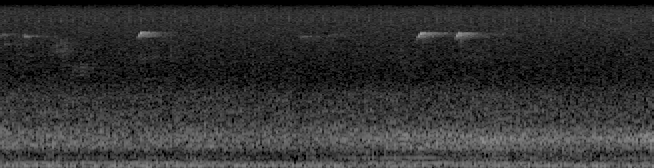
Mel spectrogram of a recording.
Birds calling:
Black-capped Chickadee (Poecile atricapillus)

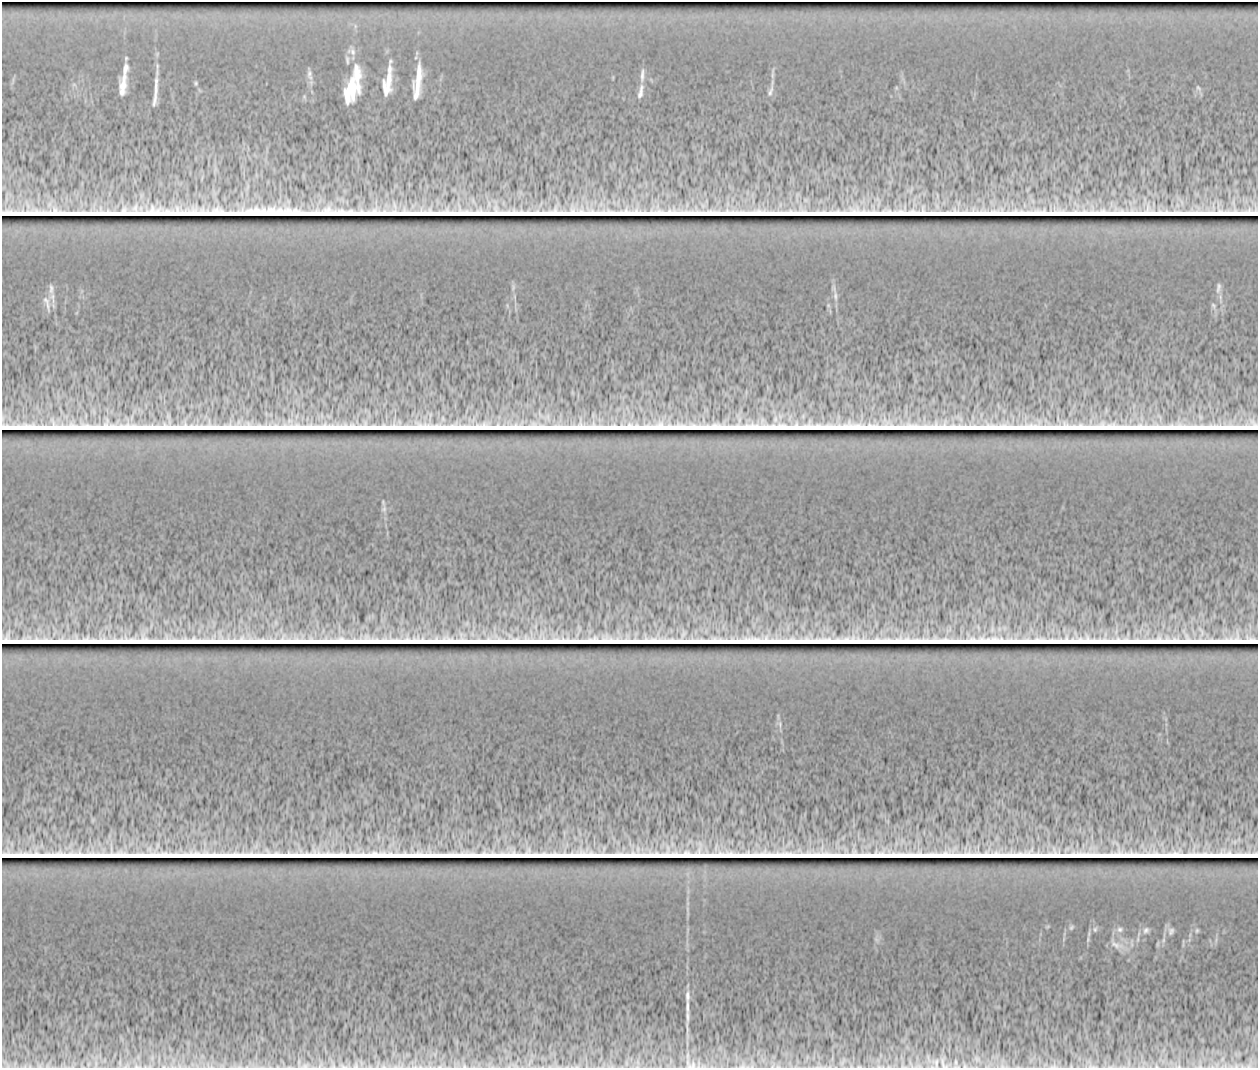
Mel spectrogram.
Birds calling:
Hawaii Amakihi (Chlorodrepanis virens), House Finch (Haemorhous mexicanus)

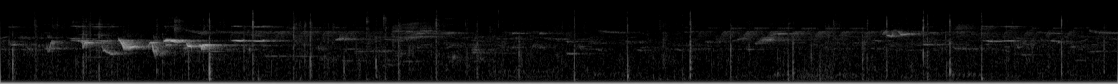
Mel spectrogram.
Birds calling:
Iiwi (Drepanis coccinea), Hawaii Amakihi (Chlorodrepanis virens), Red-billed Leiothrix (Leiothrix lutea)

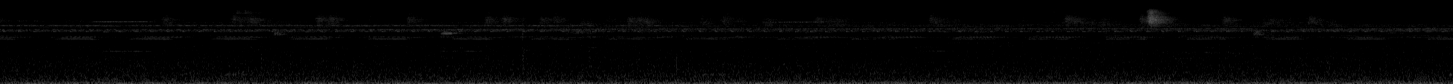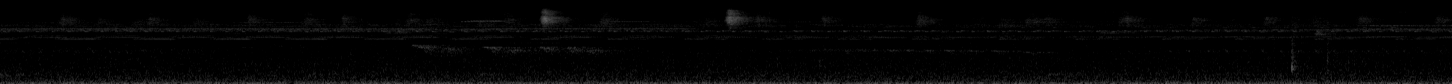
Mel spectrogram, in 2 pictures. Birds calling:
Buff-throated Woodcreeper (Xiphorhynchus guttatus)

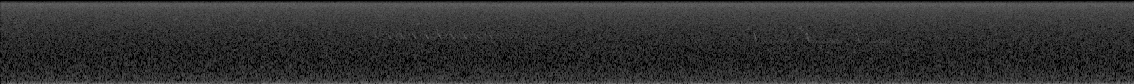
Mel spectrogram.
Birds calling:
Rock Wren (Salpinctes obsoletus), unidentified bird

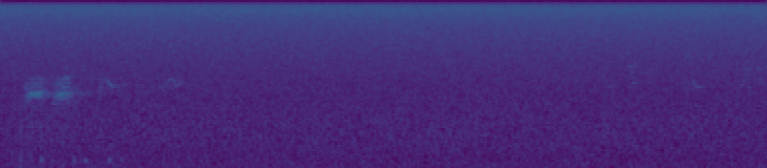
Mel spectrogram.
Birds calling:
American Robin (Turdus migratorius), Clark's Nutcracker (Nucifraga columbiana)

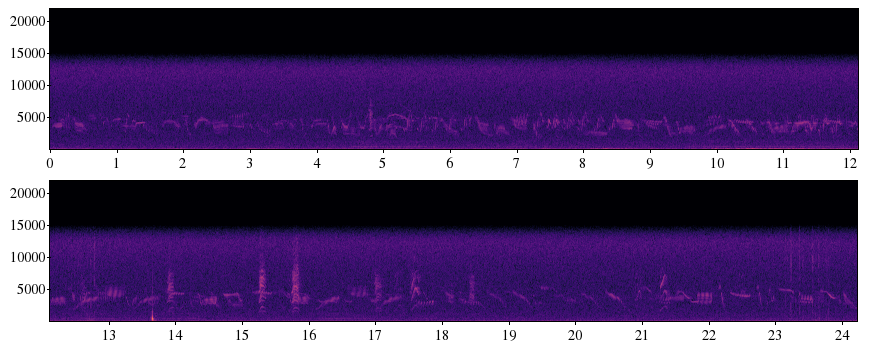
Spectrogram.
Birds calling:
Hawaii Amakihi (Chlorodrepanis virens), Eurasian Skylark (Alauda arvensis)

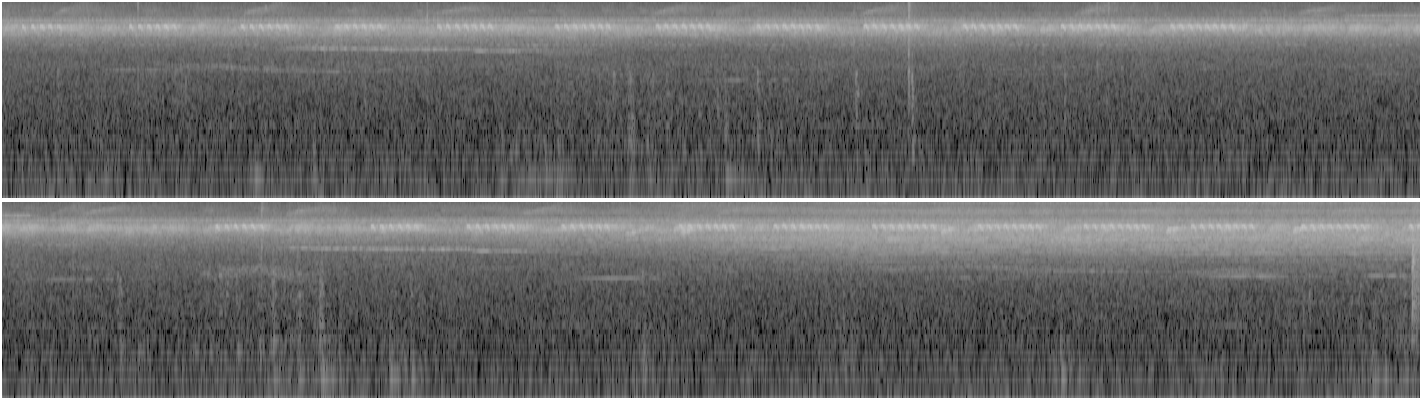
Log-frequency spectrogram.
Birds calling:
Black-faced Antthrush (Formicarius analis), Amazonian Grosbeak (Cyanoloxia rothschildii), Amazonian Barred-Woodcreeper (Dendrocolaptes certhia), Little Tinamou (Crypturellus soui)

